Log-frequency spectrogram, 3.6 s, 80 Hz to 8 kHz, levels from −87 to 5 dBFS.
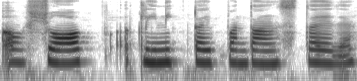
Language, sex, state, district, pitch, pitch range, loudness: Kannada, female, Karnataka, Dakshina Kannada, 235 Hz, 225-240 Hz, -18 LUFS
